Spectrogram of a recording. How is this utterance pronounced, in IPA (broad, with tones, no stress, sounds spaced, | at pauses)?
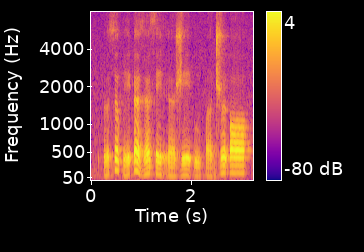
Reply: ʔ ɵ˩˥ θ ɵ˥˩ p e˩˥ ʔ œ˥˩ ð œ˥ θ e˧ r œ˩ ʒ e˧ ʔ u˩ p ʌ˩ d͡ʒ ɵ˥ ʔ ɔ˥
